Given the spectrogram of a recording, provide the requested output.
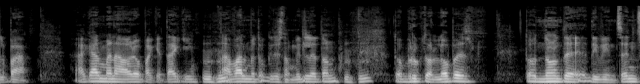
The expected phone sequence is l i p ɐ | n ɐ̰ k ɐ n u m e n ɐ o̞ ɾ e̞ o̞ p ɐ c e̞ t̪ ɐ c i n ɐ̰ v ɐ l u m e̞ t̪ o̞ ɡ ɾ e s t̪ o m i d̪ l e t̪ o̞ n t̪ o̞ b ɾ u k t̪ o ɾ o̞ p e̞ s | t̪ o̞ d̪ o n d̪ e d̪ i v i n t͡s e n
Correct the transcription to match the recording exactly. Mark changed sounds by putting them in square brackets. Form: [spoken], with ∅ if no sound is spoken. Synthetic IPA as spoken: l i p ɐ | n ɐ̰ k ɐ n u m e n ɐ o̞ ɾ e̞ o̞ p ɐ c e̞ t̪ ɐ c i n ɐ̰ v ɐ l u m e̞ t̪ o̞ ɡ ɾ [i] s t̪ o m i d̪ l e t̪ o̞ n t̪ o̞ b ɾ u k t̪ o [l] o̞ p e̞ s | t̪ o̞ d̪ o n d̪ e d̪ i v i n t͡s e n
